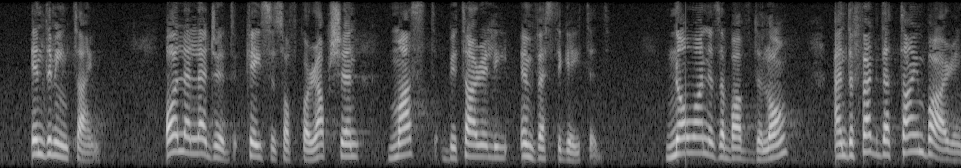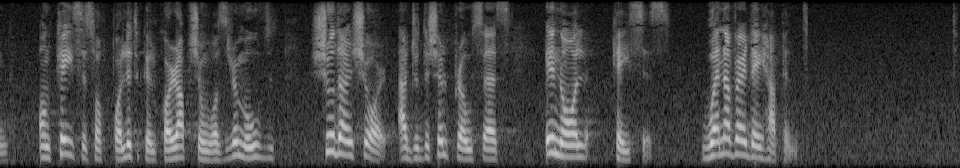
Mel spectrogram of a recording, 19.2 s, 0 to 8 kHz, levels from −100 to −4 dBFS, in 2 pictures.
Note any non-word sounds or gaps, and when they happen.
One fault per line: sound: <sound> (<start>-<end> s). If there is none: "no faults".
no faults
